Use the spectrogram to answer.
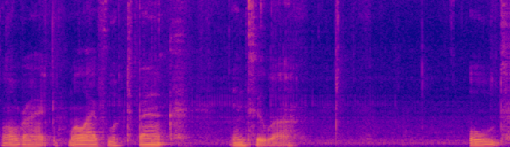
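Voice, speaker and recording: A soft-spoken ASMR host murmuring thoughts aloud in halting short phrases, close to the microphone, while writing. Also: sits low, gravelly, slight background noise. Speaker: ASMR host playing a witch shopkeeper.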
